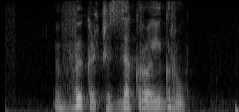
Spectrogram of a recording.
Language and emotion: Russian, angry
